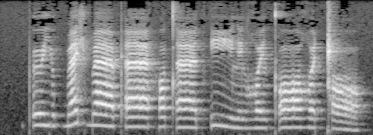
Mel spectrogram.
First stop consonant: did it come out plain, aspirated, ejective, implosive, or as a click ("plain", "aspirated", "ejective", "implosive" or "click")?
ejective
